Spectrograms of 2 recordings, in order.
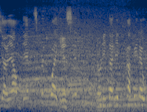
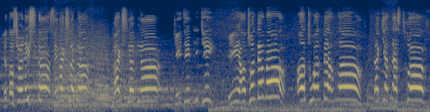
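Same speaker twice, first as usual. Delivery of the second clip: motorsport commentator; 6 semitones higher than usual. Real, not acted. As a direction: sell the crash at full voice. Crash called live. (commentateur qui annonce l'accident avec éclat)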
